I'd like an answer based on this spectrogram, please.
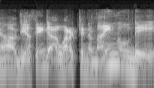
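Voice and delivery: stock put-on dwarf voice, Scottish brogue. Joking about how a stereotyped dwarf would talk: scottish accent. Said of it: "Scottish accent".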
